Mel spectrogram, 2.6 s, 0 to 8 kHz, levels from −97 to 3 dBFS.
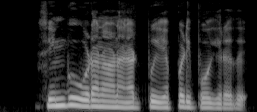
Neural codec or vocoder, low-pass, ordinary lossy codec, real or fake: none; none; none; real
